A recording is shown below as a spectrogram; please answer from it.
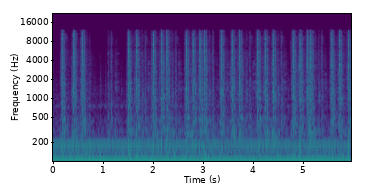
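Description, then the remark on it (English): An IBM Selectric electric typewriter with a golf ball-sized type ball, circa 1961, in a typewriter shop's display room, hums steadily underneath a rapid, uneven run of sharp typing strikes, fairly loud, with brief pauses between bursts of keystrokes. “How about that hum, huh? An IBM Selectric, the giant electric typewriter with a golf ball-sized type ball, circa 1961.”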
